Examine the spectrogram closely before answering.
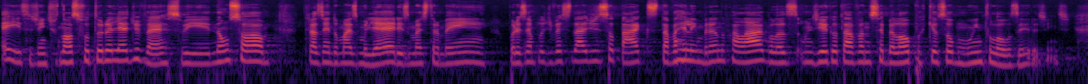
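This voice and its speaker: Fairly high in pitch, a woman talks at a very fast pace with a northeastern Brazilian accent. Her intonation is monotone and flat. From Northeast Brazil. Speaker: panelist in gaming industry. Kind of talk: panel discussion.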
